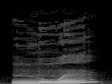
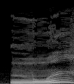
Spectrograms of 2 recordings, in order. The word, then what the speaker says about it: moins: And then, moins, same thing here. Remember, we don't pronounce the final S. Then you put the adjective que, then, and the rest of the sentence. Okay? Elle est moins rapide que moi.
